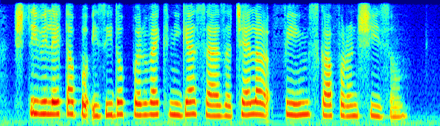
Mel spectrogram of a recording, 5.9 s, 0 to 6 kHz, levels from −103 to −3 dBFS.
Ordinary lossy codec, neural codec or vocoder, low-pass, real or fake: none; codec, 16 kHz, 0.4 kbps, LongCat-Audio-Codec; 5.4 kHz; fake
